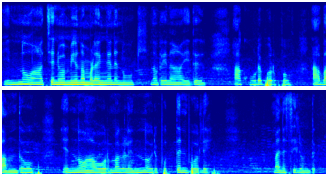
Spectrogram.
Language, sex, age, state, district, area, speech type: Malayalam, female, 45-60, Kerala, Kasaragod, rural, spontaneous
